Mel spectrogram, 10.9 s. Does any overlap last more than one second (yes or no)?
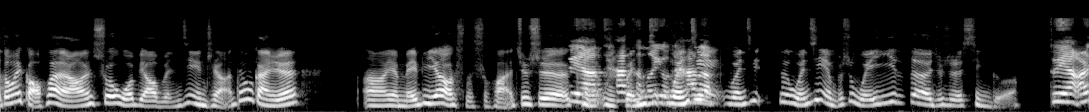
yes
